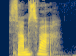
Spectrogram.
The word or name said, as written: samsvar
